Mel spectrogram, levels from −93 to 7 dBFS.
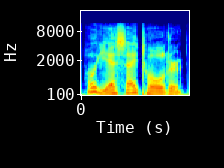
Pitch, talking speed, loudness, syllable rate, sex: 135 Hz, 280 wpm, -16 LUFS, 5.6 syllables/s, male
